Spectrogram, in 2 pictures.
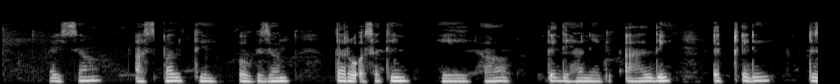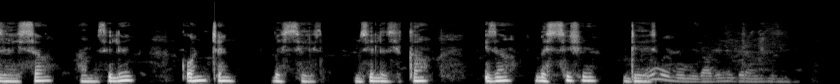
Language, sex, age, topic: Gamo, male, 18-24, government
